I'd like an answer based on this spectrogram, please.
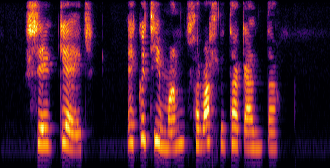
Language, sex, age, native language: Icelandic, female, 13, Icelandic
